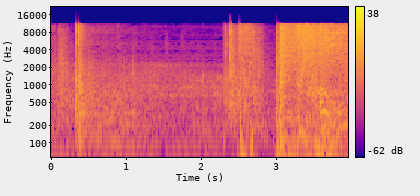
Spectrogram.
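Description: Skateboard wheels roll and clatter over a hard floor.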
